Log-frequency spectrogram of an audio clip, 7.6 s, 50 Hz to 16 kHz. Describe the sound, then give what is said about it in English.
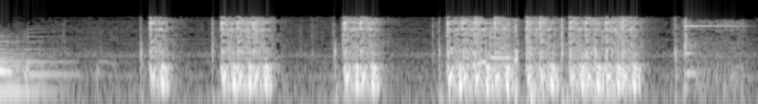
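A manual typewriter clatters in rapid bursts of sharp keystrokes, with short pauses between runs and the occasional heavier single clack. Loud and steady, with no voices. “Remember that sound? I entered Mrs. Nance's seventh grade typing class in 1954 at the Texas School for the Blind.”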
